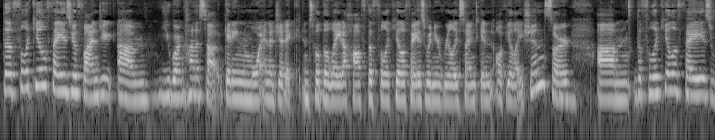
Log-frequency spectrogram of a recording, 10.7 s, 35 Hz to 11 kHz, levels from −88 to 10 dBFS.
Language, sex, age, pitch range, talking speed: English, female, 30-49, 180-215 Hz, 200 wpm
